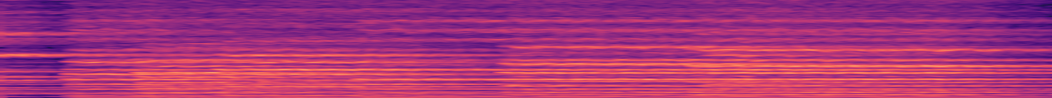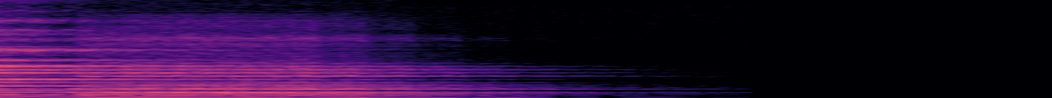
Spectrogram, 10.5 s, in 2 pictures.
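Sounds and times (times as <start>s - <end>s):
Korg MSC-1S voice organ: 0.0s - 7.9s.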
